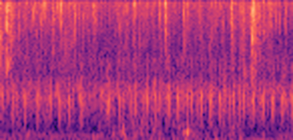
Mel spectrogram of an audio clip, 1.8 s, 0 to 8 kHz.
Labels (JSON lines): {"label": "biophony, rattle", "recorder": "SoundTrap 500"}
